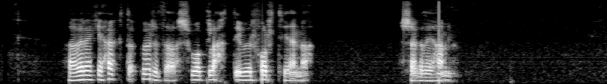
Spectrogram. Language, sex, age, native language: Icelandic, male, 40-49, Icelandic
